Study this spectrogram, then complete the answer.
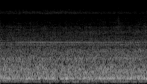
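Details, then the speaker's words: Kenmore 5,000 BTU window air conditioner just installed, running on low speed: smooth constant hum with soft fan tone, no rattles or surging; operating normally. "low speed. I'll let that run for a little while."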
